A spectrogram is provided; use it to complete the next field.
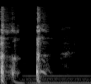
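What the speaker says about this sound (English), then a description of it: "Cough, cough." Two quick, sharp coughs sound close by, one right after the other.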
